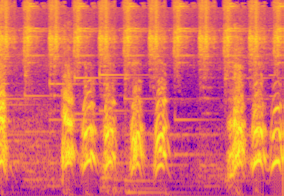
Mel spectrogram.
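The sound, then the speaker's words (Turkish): The new neighbors' dog barks loudly and rapidly, a quick run of sharp yips in two bursts with a brief pause between them. “Köpekleri gürültüyle havlarken çocuklar da Eren'le Beyza'ya seslendi.”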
